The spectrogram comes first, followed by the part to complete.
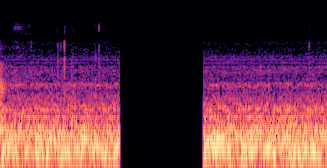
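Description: Steady low rumbling background noise, broken by about a second of dead silence in the middle where the audio drops out.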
